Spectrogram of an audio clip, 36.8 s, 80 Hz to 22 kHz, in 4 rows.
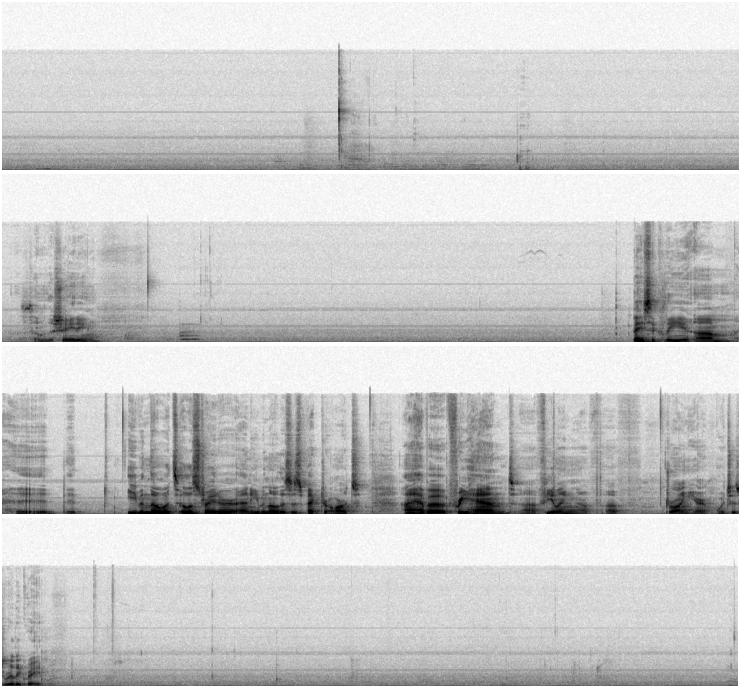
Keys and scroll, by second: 0.6 a, 9.0 a, 15.2 a, 20.2 a.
